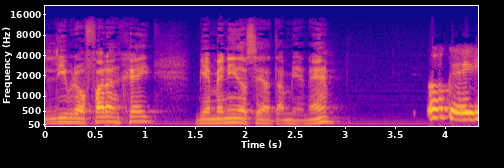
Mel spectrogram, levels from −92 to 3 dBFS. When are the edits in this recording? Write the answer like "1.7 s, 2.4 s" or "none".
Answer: 3.4 s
